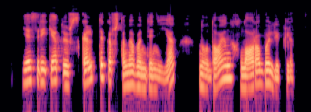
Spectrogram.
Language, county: Lithuanian, Vilnius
